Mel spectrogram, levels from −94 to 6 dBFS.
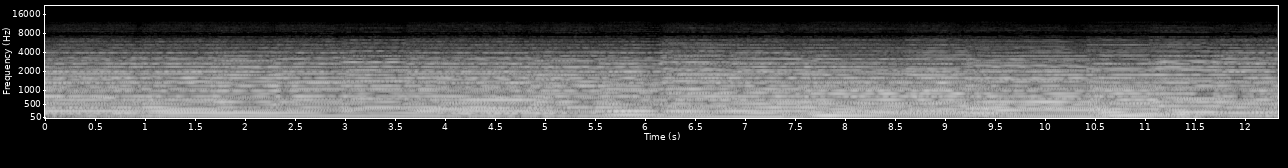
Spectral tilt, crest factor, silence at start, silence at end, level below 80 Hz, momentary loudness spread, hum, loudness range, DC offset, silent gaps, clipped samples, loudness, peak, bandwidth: -7.5 dB/octave; 14 dB; 0 s; 0 s; -32 dBFS; 3 LU; none; 2 LU; under 0.1%; none; under 0.1%; -16 LUFS; -2 dBFS; 6.8 kHz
